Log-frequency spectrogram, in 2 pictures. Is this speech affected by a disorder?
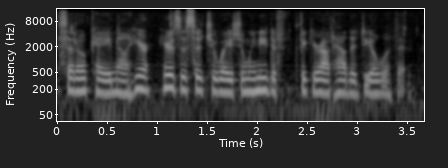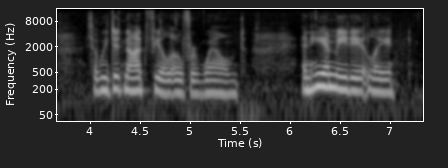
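No.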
